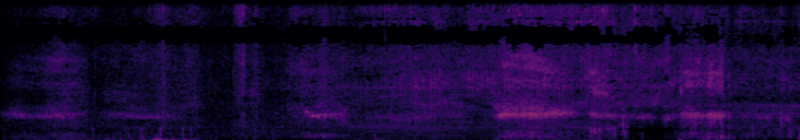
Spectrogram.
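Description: Faint breathing and sniffing close to the microphone, with a brief low rumble on the microphone about a second in and a soft knock near the end.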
